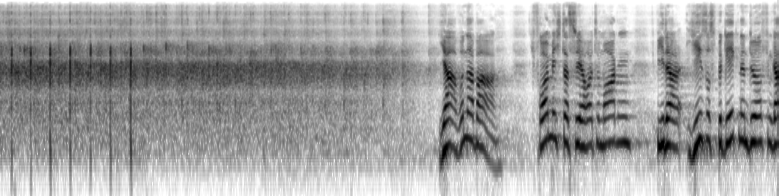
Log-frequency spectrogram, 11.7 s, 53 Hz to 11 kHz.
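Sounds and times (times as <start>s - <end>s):
audience applauding: 0.0s - 6.6s
speech: 6.6s - 11.6s.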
